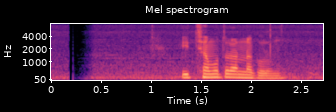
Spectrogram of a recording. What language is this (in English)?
Bangla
